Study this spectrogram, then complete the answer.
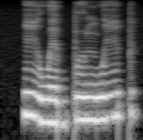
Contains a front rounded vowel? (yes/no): no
